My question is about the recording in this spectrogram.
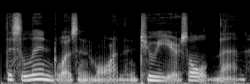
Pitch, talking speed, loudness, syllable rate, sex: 200 Hz, 215 wpm, -16 LUFS, 4.1 syllables/s, female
